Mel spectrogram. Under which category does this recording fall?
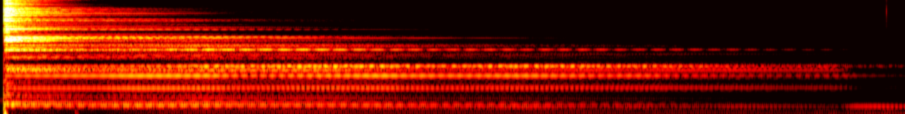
Instrument samples > Percussion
